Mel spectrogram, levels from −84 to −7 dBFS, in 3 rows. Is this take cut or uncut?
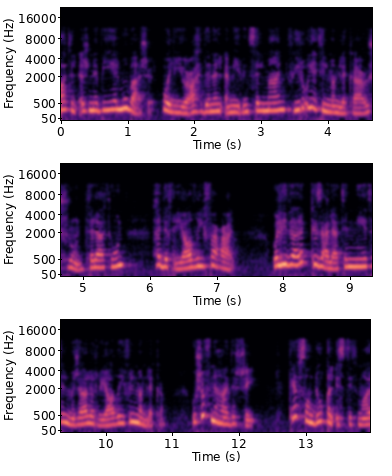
cut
